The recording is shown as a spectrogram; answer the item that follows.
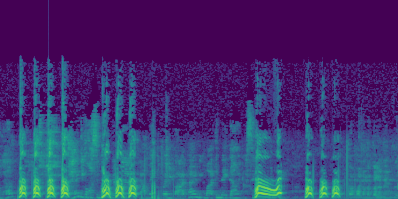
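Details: Basset Hound barking in quick bursts of three short, ringing barks, broken by one drawn-out whining howl that rises and falls, then another burst of three barks.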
